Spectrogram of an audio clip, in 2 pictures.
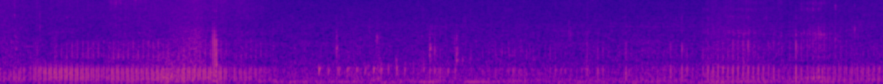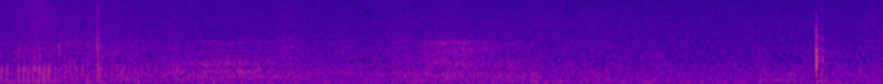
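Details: A Siamese cat on its first day in its new home purrs steadily, a low rhythmic rumble pulsing several times a second.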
